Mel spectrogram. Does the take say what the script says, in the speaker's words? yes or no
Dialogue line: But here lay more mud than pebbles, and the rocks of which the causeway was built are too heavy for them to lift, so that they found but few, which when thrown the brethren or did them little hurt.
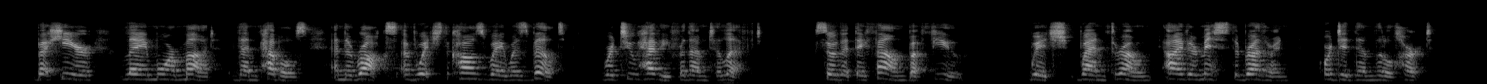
no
